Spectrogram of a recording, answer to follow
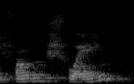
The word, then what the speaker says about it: Feng Shui: And you are a Feng Shui practitioner. Did I pronounce that correctly?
